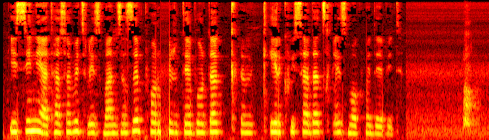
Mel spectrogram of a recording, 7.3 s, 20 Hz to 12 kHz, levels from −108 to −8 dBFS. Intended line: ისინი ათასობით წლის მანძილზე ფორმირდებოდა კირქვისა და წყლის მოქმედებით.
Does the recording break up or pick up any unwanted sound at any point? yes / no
yes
